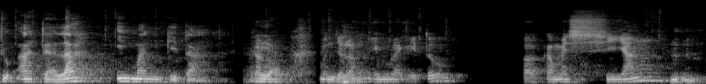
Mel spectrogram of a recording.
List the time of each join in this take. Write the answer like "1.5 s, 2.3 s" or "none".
2.5 s

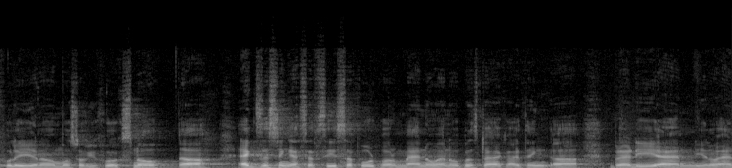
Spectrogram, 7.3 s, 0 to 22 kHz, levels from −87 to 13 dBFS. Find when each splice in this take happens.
1.6 s

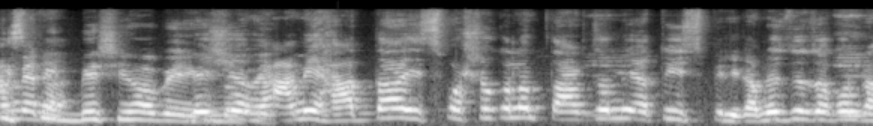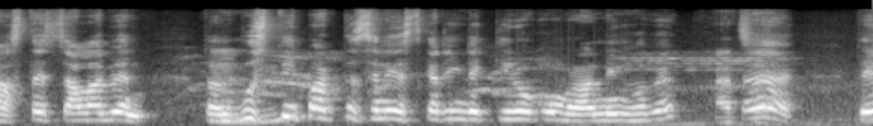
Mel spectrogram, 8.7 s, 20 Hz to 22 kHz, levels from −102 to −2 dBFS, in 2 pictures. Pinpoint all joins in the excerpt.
none

